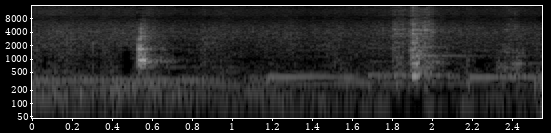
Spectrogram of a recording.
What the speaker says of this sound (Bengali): দিয়ে এটাকে আমি ভালো করে তেলে কয়েক সেকেন্ড আমি এটাকে নাড়াচাড়া করব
